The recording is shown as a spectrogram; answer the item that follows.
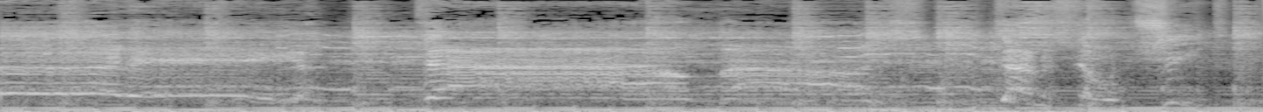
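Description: Rock music: an electric guitar lead line with sliding, bending notes over a steady low bass and a drum beat.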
